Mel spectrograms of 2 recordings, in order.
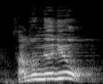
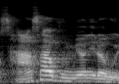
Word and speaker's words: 4사분면: 네 번째가 그냥 4분면이 아니고 4사분면이에요. 우리 친구들이 맨날 저거 읽을 때 4분면이요! 그래요. 4분면이라고 하면 여러분 그냥 4개로 나눠놓은 것 중에 뭔지 안 선택한 거거든요. 꼭 4사분면이라고 읽어주셔야 되겠고요.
